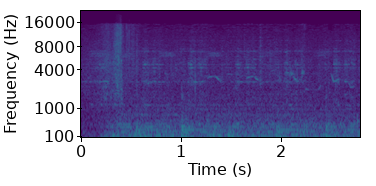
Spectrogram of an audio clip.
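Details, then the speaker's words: VW Golf 2 rear wheel bearing at end of life, which gave a loud dull rumble like riding a tram while driving: deep, rough growl with dull irregular knocks. "écoute ça c'est pas bon ça grogne et ça tape là c'est vraiment à un roulement qui arrive vraiment en fin de vie"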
